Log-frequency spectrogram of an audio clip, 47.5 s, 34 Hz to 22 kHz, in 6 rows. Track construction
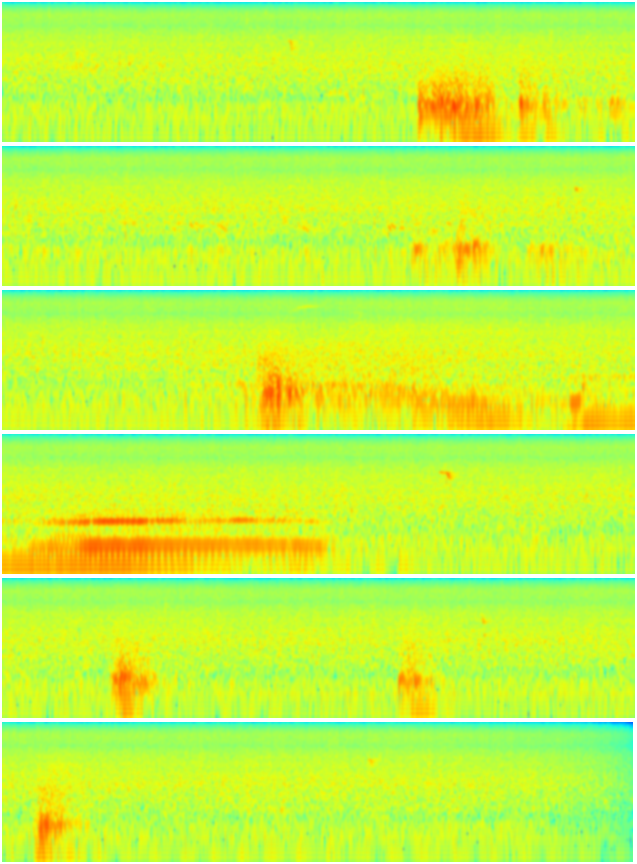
5.2s 29.4s, 36.5s 38.0s, 39.7s 41.1s

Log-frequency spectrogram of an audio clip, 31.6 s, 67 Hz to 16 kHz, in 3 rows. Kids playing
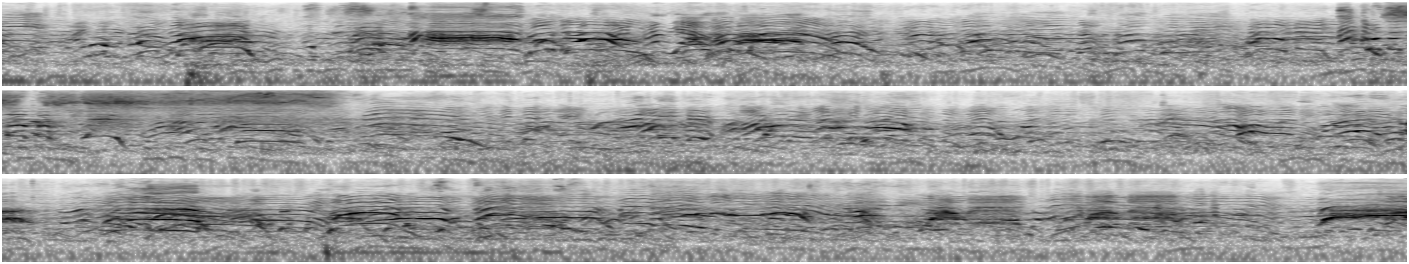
2.3s 4.0s, 10.0s 13.3s

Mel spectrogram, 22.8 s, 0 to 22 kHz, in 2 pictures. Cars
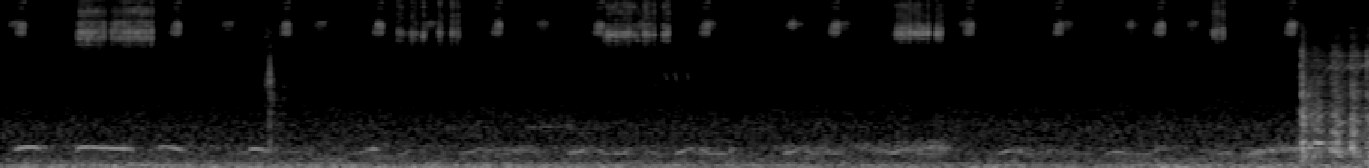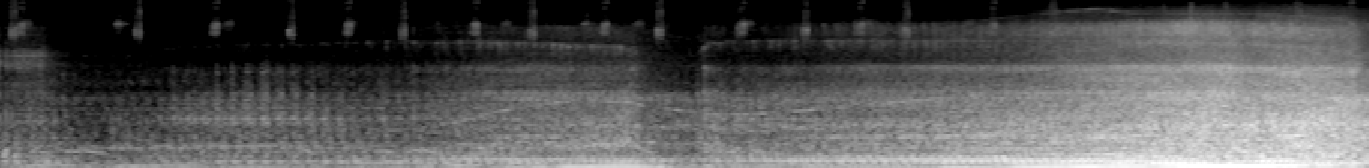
10.8s 22.8s

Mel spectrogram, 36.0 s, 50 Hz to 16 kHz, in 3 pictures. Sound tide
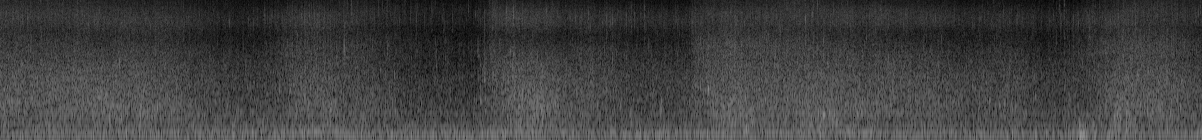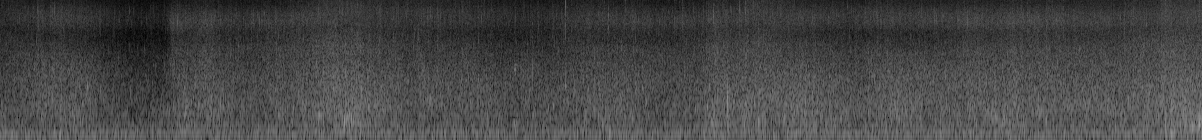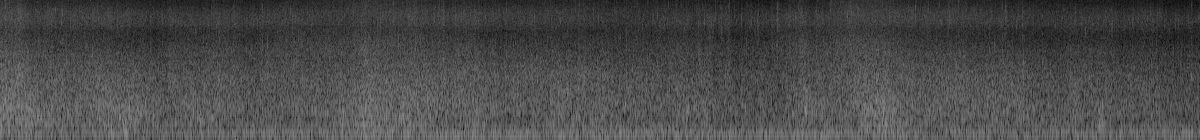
9.3s 36.0s

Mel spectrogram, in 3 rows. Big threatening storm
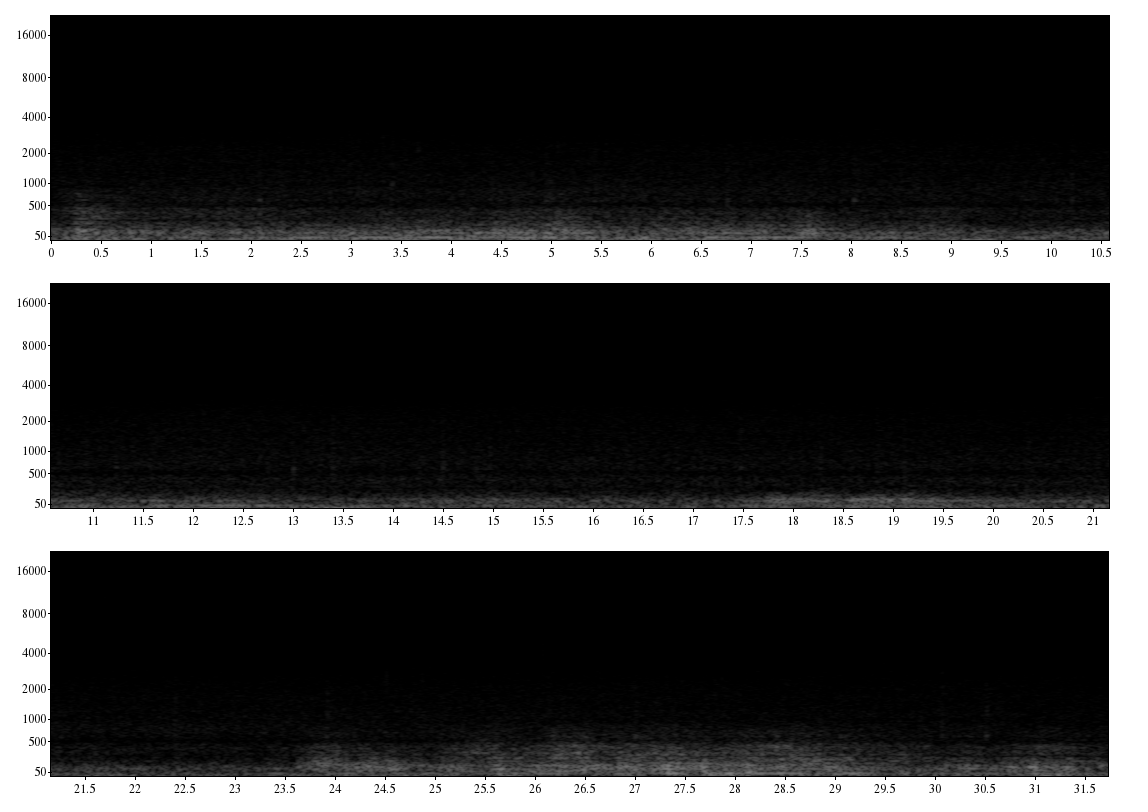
23.6s 31.7s

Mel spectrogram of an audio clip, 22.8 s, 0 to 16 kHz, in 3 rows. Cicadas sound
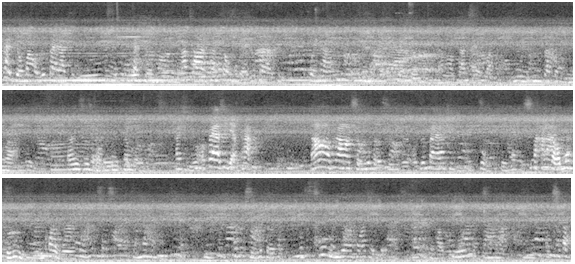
0.0s 11.1s

